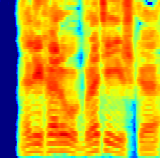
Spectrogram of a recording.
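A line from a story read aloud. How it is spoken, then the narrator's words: Joyful telepathic yell. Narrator (Russian): обрадованно завопил я на всех ментальных диапазонах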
